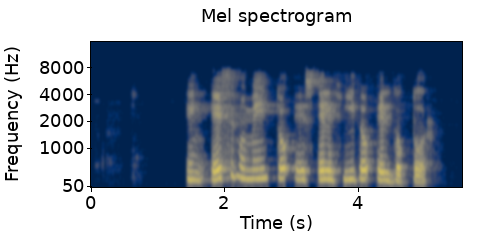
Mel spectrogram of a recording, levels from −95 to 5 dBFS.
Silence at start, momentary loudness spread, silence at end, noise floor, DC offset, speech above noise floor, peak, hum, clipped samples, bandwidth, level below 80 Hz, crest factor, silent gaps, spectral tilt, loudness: 1.45 s; 8 LU; 0.55 s; -75 dBFS; under 0.1%; 56 dB; -2 dBFS; none; under 0.1%; 7.8 kHz; -64 dBFS; 18 dB; none; -6 dB/octave; -20 LUFS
